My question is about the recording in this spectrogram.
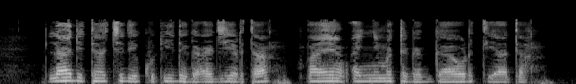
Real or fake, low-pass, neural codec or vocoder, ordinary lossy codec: real; 19.8 kHz; none; AAC, 24 kbps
